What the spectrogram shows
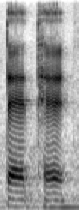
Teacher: मतलब दांत से बोले जाएंगे इनका उच्चारण दांत से होगा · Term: त वर्ग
